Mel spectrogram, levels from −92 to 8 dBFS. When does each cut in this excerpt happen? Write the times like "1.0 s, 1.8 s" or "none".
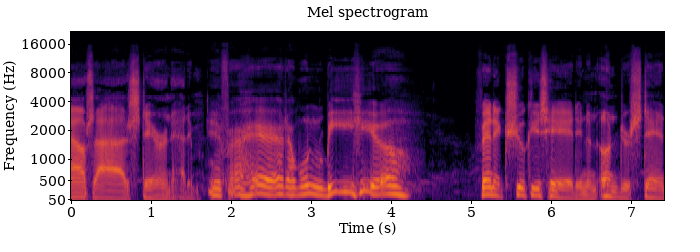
1.7 s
